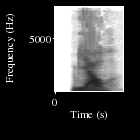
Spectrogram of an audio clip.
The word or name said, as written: mjav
